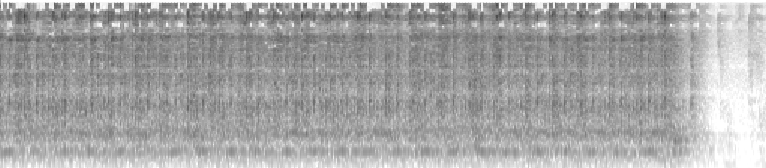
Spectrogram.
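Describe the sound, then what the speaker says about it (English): A sewing machine stitches a quilted mug rug, running in one steady, loud, close drone for most of the clip before stopping abruptly near the end, with no voices. "we're going to sew all the way down to the next corner"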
